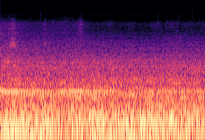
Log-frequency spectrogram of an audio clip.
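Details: Honda car while driving: low muffled drone with a steady faint hum under road rumble, fading as speed drops, coming from the front (left or right unclear); worn wheel bearing.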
